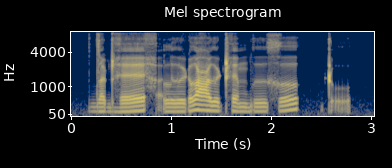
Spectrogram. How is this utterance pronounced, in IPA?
daɖʱɛːha̰ lɯːɽɤʕɯːʈʰɛ mbɯːxɤ | ʈo̰

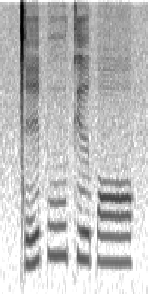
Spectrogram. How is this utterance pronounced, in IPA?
ǀe˨˦ puː˦ kʲɘː˧pɔː˧

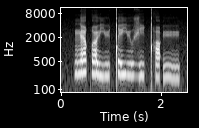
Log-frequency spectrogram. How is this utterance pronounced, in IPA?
ŋæqʷɑy̯ jyǃe jyu̯ʒiǃʰɑʔ y

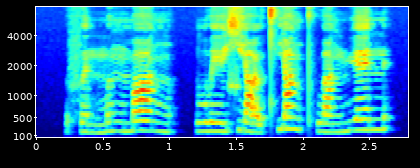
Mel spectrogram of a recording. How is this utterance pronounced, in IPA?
fə̰˨˩nmɤ˥˨ŋ mɑ˥˨ŋ | lwe˨˦ɪ̯ɕjɑ̰˨˩ʊ̯t̪ʰjɑ˥˨ŋ pʰwɑ˨˦ŋmɥɛ˦n

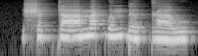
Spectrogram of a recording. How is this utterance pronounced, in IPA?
ʂə˨˩k̚ ʈaː˨˩˦ma˦˥k̚wə˧˥m ɗəː˨˩k̚ɣa˨˩˨w

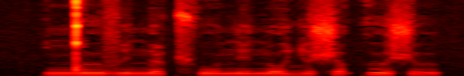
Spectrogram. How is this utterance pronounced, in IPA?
ŋ͡ǃɯvi n̪eʈ͡ʂʰuni noʎɯ ʃʌkɯʃɯ

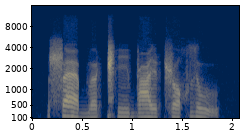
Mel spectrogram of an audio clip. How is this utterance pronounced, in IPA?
ʂæbœ ǁʰibʕi ʈ͡ʂoχzu

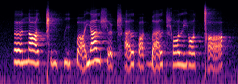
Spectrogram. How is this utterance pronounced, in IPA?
œ˧˩˧nɑ˧˩˧lǁḭ˨˥ pḭ˨˥ɡ͡bɑ̰˧˩˧ja˧˥˧lʃə̰˧˩˧ ʈ͡ʂʰa̰˨˥lpɑ̰˨˥ ɡ͡ba̰˥lt͡ɕʰɔ˧˥˧ljɔ˥˨l ǀɑ̰˥

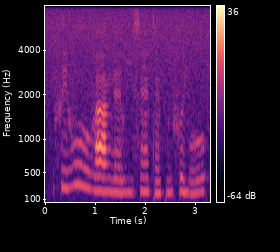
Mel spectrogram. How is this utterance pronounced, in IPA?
fe˧voː˦˨vaː˨ ŋɛ˨vi˨sɛ̃˧ tɛ̃˨kʷi˨˦fə˧joː˨˦

